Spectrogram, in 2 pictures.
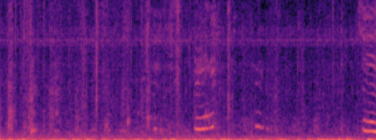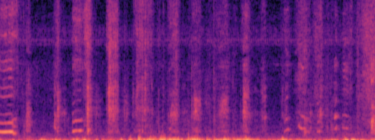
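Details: Several whimpering squeals from Boston Terrier puppies during play, rising and falling, with a burst of rapid whines near the middle and a thudding scuffle behind them.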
